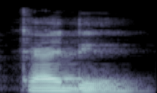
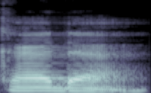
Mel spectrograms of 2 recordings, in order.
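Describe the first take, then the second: First: The final d bounces with a light 'e' echo. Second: The final d is followed by a full 'a' vowel. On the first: "Kalau qalqalah kade" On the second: "Kalau fathah kada"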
